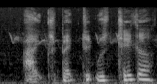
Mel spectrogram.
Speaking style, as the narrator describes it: said Piglet nervously

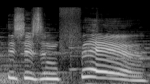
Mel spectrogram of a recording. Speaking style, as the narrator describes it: cried Till

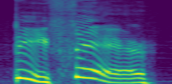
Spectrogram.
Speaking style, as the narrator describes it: Thidwick begged with a lump in his throat

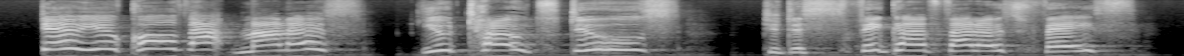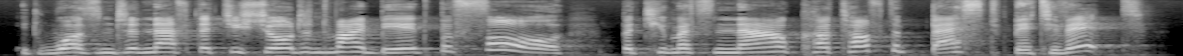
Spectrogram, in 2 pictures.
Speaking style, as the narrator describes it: He yelled to them

